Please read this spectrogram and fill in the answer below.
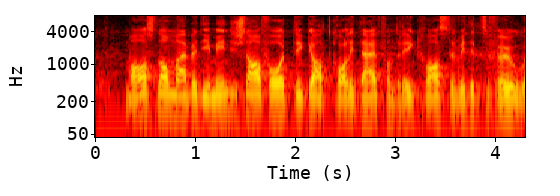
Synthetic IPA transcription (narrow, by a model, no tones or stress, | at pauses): mɑːsnɑːməɛbəd̪iəmɪnd̪əʃtɑːfɔrd̪əɾiɡəɑt̪kʰʋɑlit̪ɛːtfɔmd̪ɾɪŋkχʋɑsːəɾʋɪd̪əɾt͡sufʏlːə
